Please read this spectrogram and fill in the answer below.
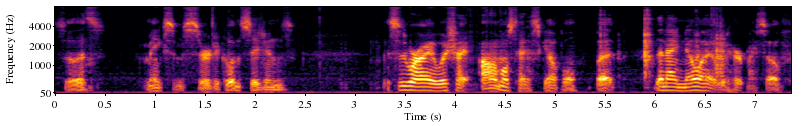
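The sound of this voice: Using a raspy, put-on character voice, a man speaks at a moderate pace with long, frequent pauses.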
